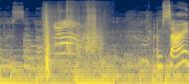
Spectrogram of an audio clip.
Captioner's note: Evelyn groans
